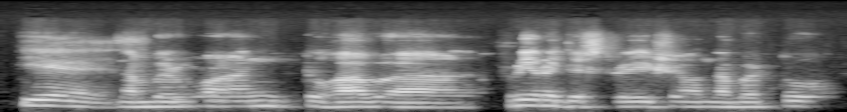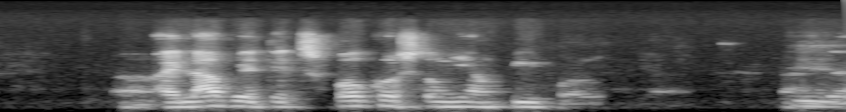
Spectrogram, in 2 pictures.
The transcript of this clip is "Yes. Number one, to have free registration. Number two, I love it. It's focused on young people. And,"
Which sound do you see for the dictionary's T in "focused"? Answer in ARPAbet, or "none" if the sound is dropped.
T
